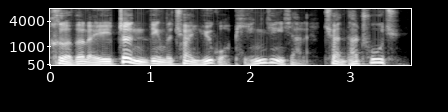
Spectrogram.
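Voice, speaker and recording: Husky-voiced male storytelling narrator. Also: fairly low pitch, big pitch swings, moderate pace, mellow.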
